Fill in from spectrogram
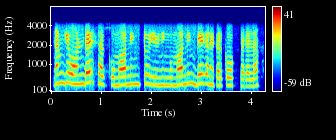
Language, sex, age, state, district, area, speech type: Kannada, female, 18-30, Karnataka, Mandya, rural, conversation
